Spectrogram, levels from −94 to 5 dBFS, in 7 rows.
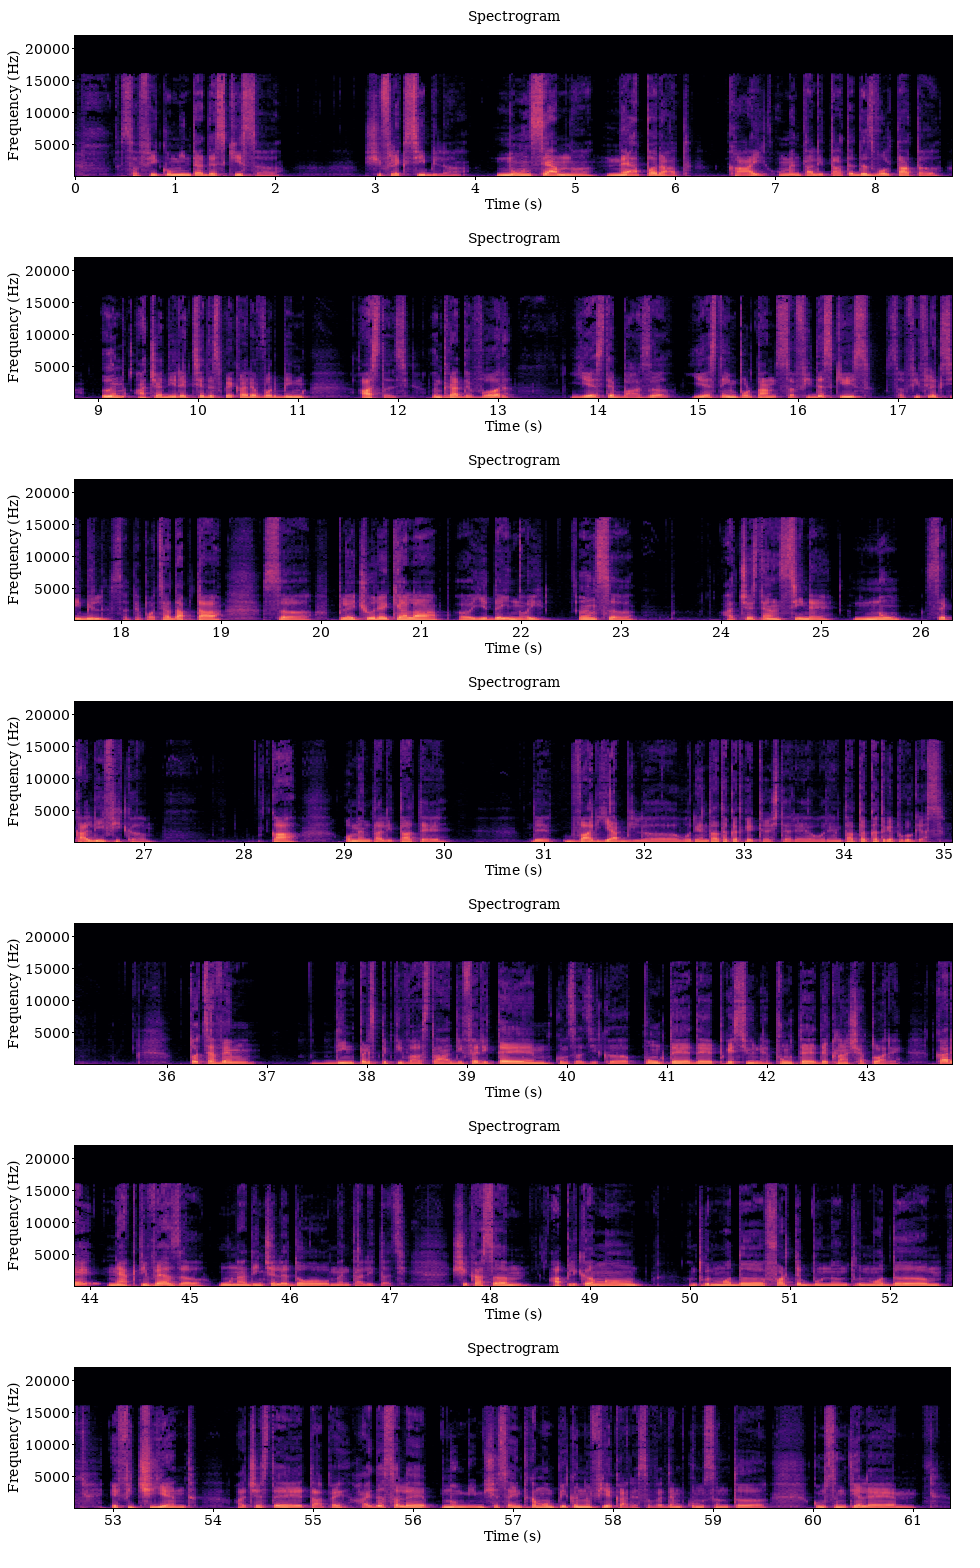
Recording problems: none

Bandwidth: 16 kHz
